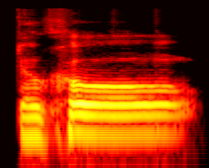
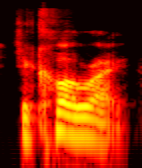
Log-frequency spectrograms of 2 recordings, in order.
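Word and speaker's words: Doucouré: Doucoure. It's a French word. It's a French pronunciation. Doucoure.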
